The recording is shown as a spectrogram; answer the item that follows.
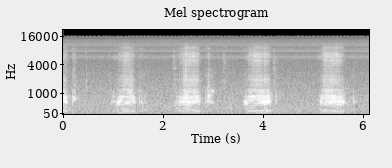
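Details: Nyusha, a 2.5-month-old Labrador Retriever puppy, snoring: four raspy, rattling breaths with a buzzy vibrating texture, each lasting about half a second, spaced roughly every 1.3 seconds in a quiet room.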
